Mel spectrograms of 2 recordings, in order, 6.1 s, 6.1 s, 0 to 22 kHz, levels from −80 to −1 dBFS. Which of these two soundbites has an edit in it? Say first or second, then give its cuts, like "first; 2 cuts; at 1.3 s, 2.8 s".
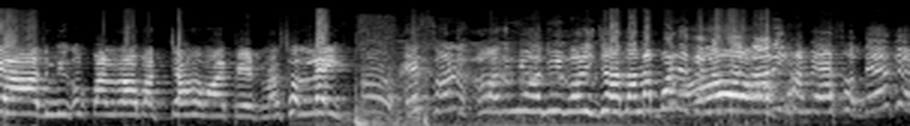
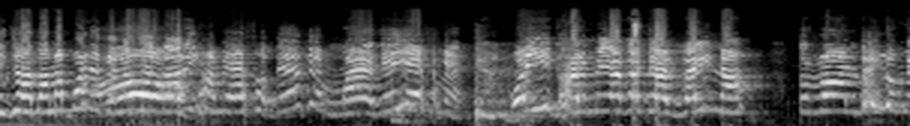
second; 1 cut; at 3.2 s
